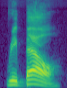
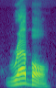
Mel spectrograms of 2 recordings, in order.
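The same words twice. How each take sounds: First: The stress is on the second syllable. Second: The stress is on the first syllable. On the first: It is a verb naming an action. "the accent goes on the second syllable" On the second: It is a noun naming a person. "as a 名词"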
